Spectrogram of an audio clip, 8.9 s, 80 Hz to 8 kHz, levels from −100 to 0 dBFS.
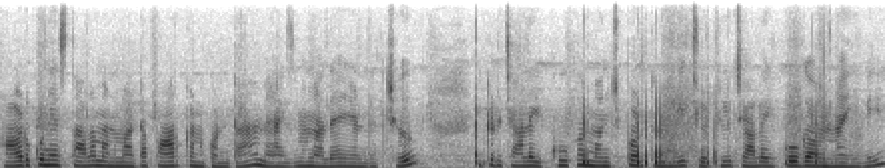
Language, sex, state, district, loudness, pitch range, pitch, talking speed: Telugu, female, Andhra Pradesh, Manyam, -23 LUFS, 185-220 Hz, 200 Hz, 115 wpm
